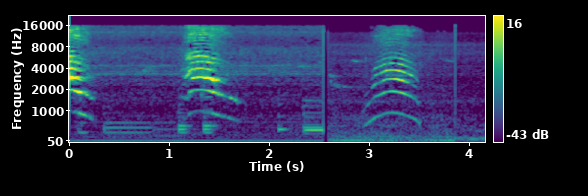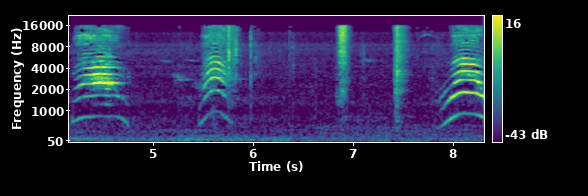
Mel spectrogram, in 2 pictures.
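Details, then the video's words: Cat calls meant to scare away rural mice: a brief burst of music-like tones opens, then roughly five clear, arching meows, each rising and falling, spaced about a second apart over a low steady hum. "고양이 울음소리 ASMR 시골쥐 퇴치용 효과"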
